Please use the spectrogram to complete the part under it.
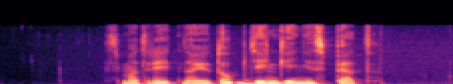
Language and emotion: Russian, positive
